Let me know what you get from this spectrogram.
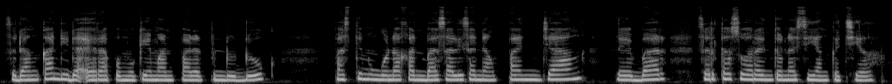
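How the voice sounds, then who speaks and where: A young woman reads her section of a class presentation in a flat, steady monotone. Her voice is mellow and sits close to the microphone in a dry, dead-sounding space. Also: mid-range voice, moderate pace, no room sound. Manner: flat, even recitation. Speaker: student presenter. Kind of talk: reading a school assignment.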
